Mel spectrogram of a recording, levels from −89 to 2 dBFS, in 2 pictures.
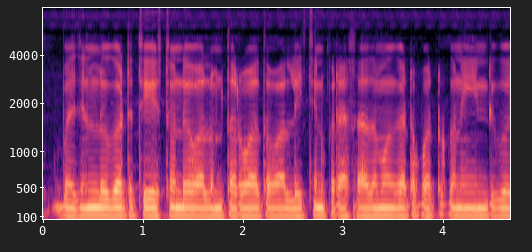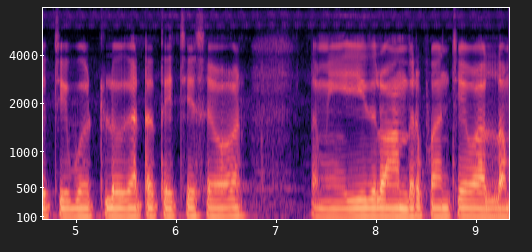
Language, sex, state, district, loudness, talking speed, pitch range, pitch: Telugu, male, Andhra Pradesh, Srikakulam, -16 LUFS, 115 wpm, 110-115 Hz, 110 Hz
